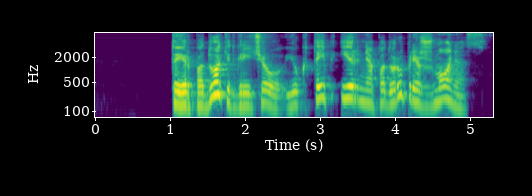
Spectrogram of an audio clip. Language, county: Lithuanian, Vilnius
